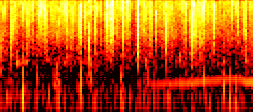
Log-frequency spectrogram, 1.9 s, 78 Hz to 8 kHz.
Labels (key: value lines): label: biophony, cascading saw
recorder: SoundTrap 600 or HydroMoth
